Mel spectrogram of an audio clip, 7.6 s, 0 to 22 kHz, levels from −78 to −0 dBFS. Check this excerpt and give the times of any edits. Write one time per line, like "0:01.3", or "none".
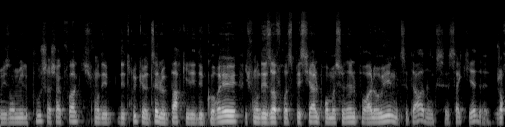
0:03.6

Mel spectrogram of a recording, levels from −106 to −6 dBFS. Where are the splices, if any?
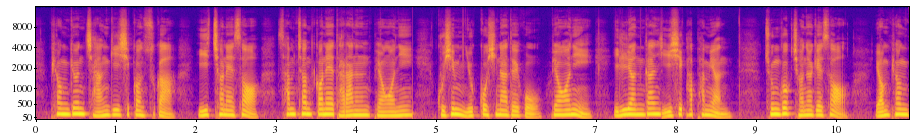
0:06.4
0:07.8
0:08.1

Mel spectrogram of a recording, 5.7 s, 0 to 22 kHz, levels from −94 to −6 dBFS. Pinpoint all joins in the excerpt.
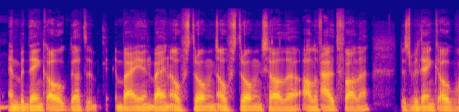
0:01.9
0:02.7
0:04.0

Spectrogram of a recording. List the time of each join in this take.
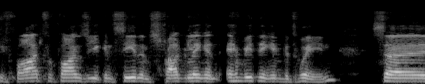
none

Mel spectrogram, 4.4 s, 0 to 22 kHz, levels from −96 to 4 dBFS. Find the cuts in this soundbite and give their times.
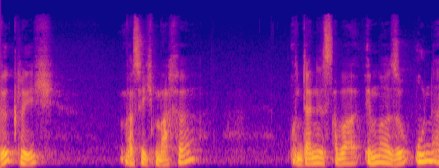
0:03.3

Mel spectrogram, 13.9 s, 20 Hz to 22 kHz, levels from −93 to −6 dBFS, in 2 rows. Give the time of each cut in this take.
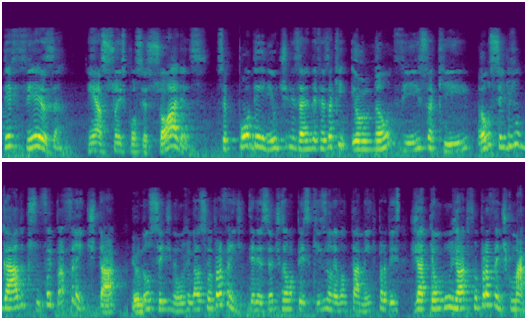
0:02.8
0:06.3
0:06.7
0:08.6
0:10.7
0:12.2

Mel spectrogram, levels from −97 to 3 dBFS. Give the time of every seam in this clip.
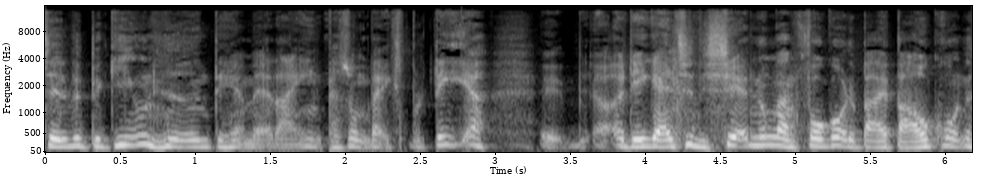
none

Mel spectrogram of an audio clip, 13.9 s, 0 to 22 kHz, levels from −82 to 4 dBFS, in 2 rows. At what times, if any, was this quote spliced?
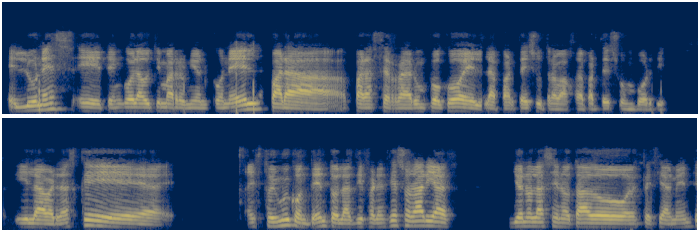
0:02.1
0:02.6
0:04.8

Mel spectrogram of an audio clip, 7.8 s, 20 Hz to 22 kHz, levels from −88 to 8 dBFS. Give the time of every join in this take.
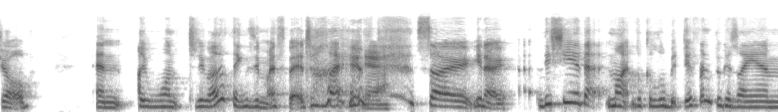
0:01.4

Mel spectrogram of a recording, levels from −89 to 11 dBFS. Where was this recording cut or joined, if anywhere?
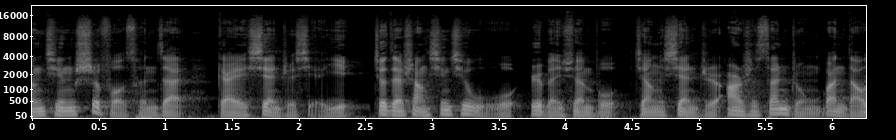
0:02.5

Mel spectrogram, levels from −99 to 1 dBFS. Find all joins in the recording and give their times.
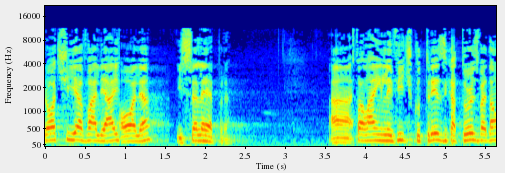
0:00.9
0:01.5
0:03.8

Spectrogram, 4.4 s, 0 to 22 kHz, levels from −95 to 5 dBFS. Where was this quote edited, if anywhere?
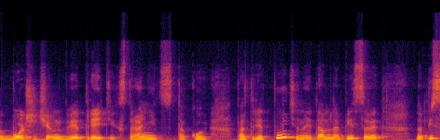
none

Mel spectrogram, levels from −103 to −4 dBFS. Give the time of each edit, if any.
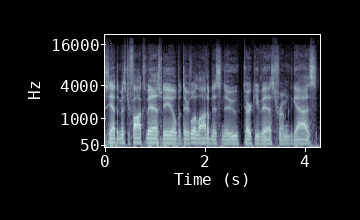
0:01.1
0:01.7
0:02.1
0:02.7

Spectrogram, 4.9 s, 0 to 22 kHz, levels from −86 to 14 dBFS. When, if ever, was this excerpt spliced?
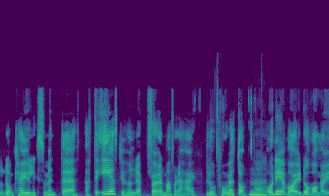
0:01.2
0:01.7
0:02.1
0:02.6
0:03.0
0:04.0

